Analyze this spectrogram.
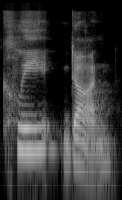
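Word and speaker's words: cledon: this spiritual phenomenon is called a clear on pronounced cli don an ancient name of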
